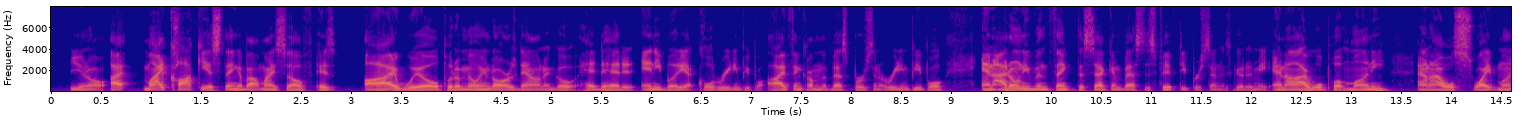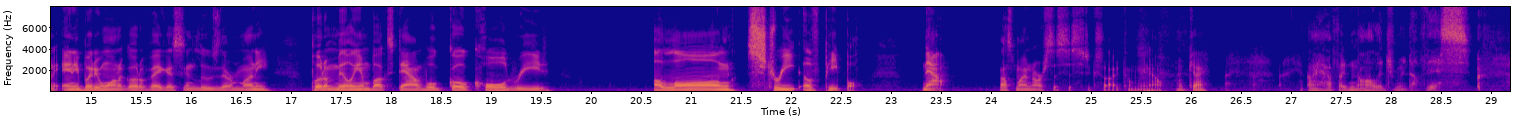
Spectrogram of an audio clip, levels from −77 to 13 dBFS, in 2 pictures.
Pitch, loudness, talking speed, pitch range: 105 Hz, -22 LUFS, 200 wpm, 95-115 Hz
